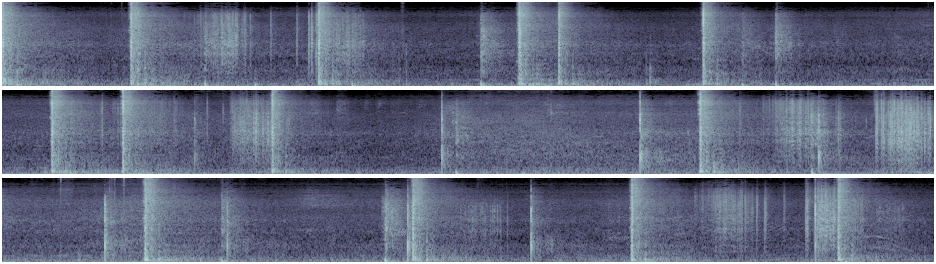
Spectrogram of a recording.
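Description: Aerial firework shells bursting in a continuous barrage: sharp bangs one or two a second, many trailing off in an echo.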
